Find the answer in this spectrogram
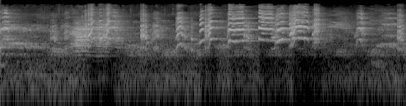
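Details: Zoo-kept jenday parakeets in Mysore giving a fast, noisy string of shrill, rasping screeches, nearly a dozen sharp calls packed closely together over a few seconds.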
